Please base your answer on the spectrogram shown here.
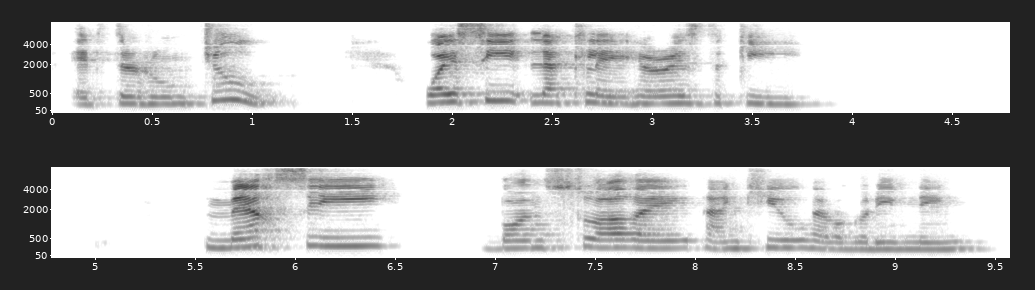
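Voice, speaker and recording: A woman teaching French over a video call, explaining each phrase in English and quizzing her students. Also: medium pitch. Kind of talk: online class teaching.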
